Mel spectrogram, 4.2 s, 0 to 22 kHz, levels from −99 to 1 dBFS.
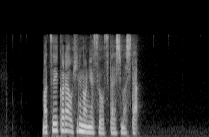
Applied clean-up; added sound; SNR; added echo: neural mask model RNNoise.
